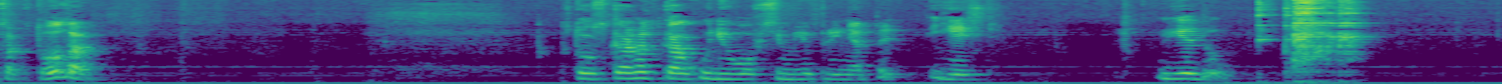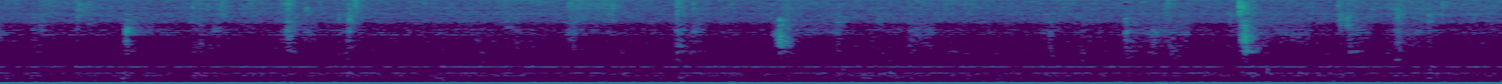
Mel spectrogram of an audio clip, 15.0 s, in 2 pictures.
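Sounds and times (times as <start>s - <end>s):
steady low hum: 0.0s - 15.0s
person chewing: 7.3s - 15.0s.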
